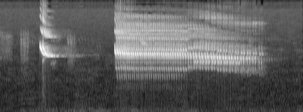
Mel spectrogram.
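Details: Woodland kingfisher, Africa: one sharp high note, a pause, then a long buzzy rattling trill of rapid pulses that gradually slides lower and fades after about two seconds.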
